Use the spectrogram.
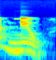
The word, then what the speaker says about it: knew: अगर न्यू means यहाँ पे क्या है, second form of the verb है नो का, न्यू। के साइलेंट रहता है बच्चों, KNEW।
